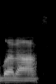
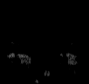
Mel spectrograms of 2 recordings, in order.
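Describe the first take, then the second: First: Said in the usual way. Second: Barely audible unvoiced whisper. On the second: Dad whispering to son to ease his drawn bow. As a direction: hiss it with no voice at all. Coaching son silently in stand.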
